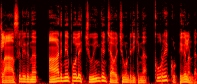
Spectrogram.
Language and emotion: Malayalam, disgusted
